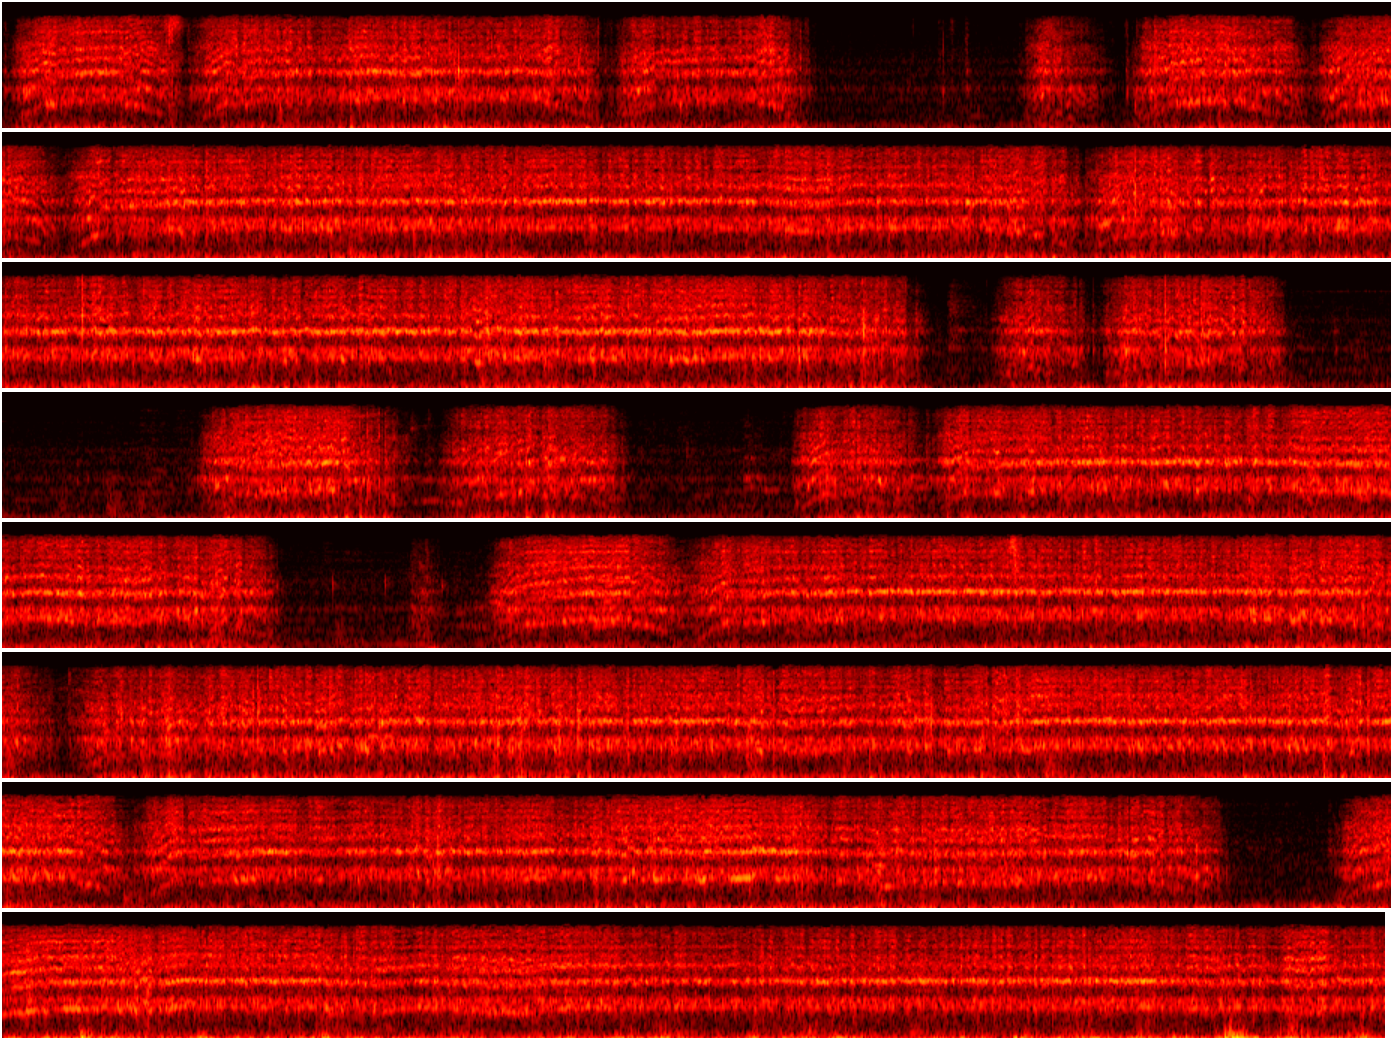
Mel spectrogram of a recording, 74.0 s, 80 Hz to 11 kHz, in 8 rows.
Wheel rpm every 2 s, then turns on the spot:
130, 190, 120, 30, 110, 200, 230, 230, 180, 230, 240, 230, 110, 80, 50, 100, 40, 180, 230, 120, 90, 200, 230, 140, 230, 230, 230, 230, 180, 230, 220, 180, 110, 230, 220, 230, 230.
4-6 28-30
